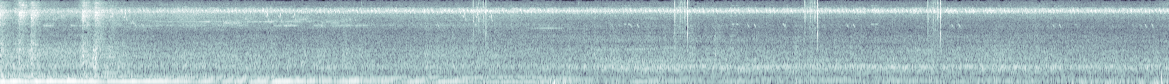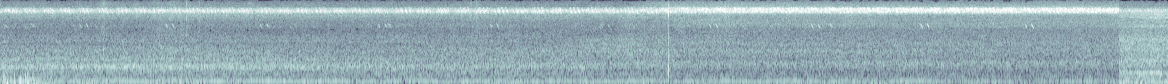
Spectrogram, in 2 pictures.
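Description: A train's low rumble in the valley, fading away over the first several seconds and then lingering faintly, under a steady high-pitched drone of insects.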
